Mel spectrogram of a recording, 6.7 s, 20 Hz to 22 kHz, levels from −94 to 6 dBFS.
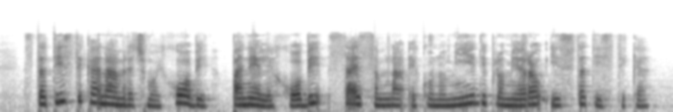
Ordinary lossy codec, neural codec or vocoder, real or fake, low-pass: AAC, 32 kbps; none; real; 7.2 kHz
